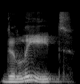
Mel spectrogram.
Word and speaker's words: delete: Now, delete and athlete are also similar. Remember, complete and delete do not rhyme with late and hate. They rhyme with feet and greet.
